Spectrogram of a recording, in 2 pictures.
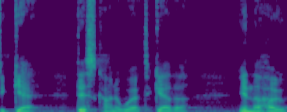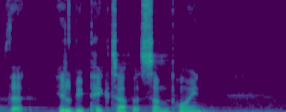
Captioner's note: none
